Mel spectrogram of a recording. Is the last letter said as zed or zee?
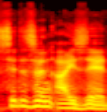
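zed. The letter Z is said as zed.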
